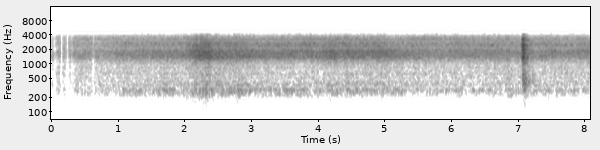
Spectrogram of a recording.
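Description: Faint steady background noise with no speech, swelling slightly about two seconds in, and a single sharp click about seven seconds in.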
